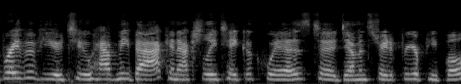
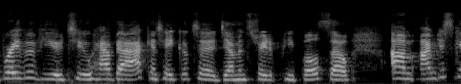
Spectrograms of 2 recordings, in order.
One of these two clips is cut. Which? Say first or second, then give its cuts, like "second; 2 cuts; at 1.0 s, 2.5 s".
second; 4 cuts; at 1.1 s, 1.6 s, 1.9 s, 2.8 s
